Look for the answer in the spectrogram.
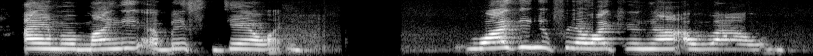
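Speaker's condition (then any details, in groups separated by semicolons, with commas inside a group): Cerebral palsy; speech affected, sounds like stroke to others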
